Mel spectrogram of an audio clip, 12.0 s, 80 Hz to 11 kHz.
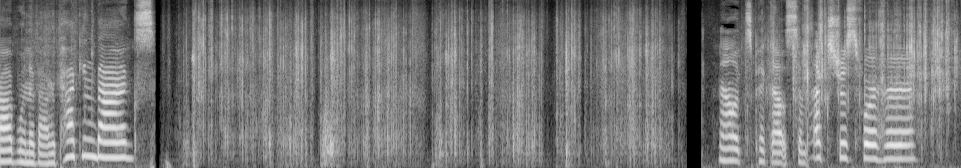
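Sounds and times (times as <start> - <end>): plastic packaging crinkling: 2.1 - 8.6, 9.2 - 12.0.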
